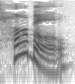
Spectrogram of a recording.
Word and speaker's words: herbal: Because I thought that because it's made of herbs like a herb then it's herbal. Like what are you what am I supposed to call it? I've always I've always said the H is silent, like herb. Herbal. Like herbs, herbal.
